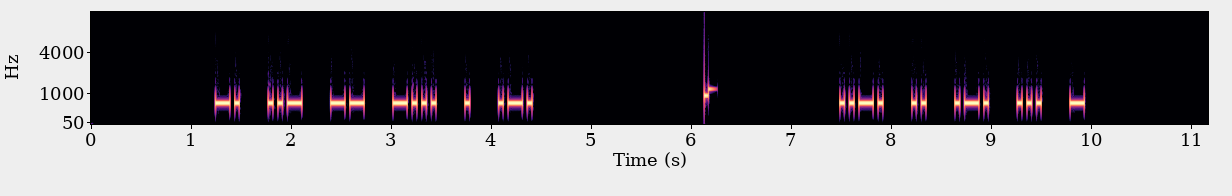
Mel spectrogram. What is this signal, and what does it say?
Morse code, heard as a keyed tone, about 25 wpm, spaced as for 18 wpm, 700 Hz. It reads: NUMBER FIRST
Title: 2x Character Spacing - Top 300 Words - 25wpm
